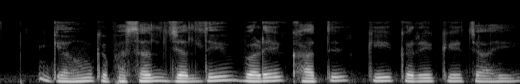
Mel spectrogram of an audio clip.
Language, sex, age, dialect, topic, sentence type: Magahi, male, 56-60, Southern, agriculture, question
